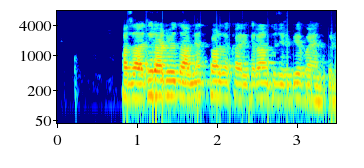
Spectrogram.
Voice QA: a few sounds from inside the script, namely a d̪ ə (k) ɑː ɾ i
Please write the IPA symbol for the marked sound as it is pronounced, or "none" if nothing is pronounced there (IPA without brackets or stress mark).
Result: k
